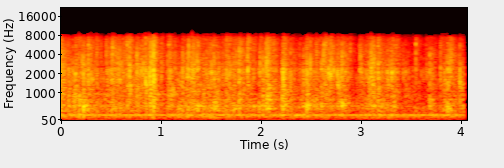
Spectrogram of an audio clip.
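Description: Foil blind-bag packet crinkling as it is squeezed and handled, an irregular run of crackles.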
